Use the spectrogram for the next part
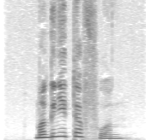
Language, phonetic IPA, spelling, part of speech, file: Russian, [məɡnʲɪtɐˈfon], магнитофон, noun, Ru-магнитофон.ogg
- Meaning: tape recorder, cassette deck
